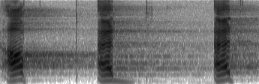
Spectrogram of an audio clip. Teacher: وتسمى الحروف النطعية لأنها تخرج من نطع الغار الأعلى وهو سقفه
